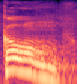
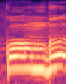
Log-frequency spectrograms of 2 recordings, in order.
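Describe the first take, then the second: First: The word ends on the m sound. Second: The word ends with an audible b sound. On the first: The speaker calls it right. "यह एम के बाद आया है तो चुप है" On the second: The speaker calls it wrong. "क्या कोम्ब नहीं बोलेंगे"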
